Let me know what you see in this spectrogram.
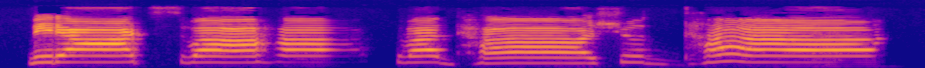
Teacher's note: Shuddha, one Dha is Mahaprana.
